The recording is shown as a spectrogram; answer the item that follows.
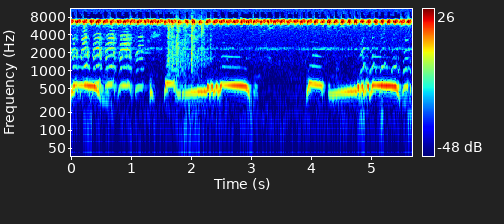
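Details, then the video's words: Turtle dove cooing a brief clipped note, then a drawn-out rolling coo, repeated twice, with a burst of brighter chirping and a constant high-pitched insect trill behind. "suara burung puter merdu syahdu"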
